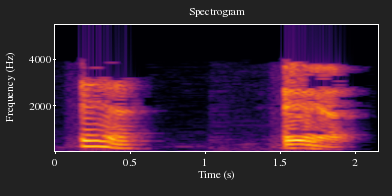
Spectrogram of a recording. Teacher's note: 第一个成分是前元音，发音的时候舌尖要抵住下齿。另外呢，它的舌位在 a 和 a 之间，发成 a，然后迅速向后面的成分滑动。air。 Bear, care, there, square. · Term: 双元音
